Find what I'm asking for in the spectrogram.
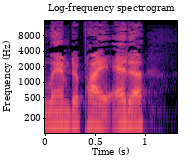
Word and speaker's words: Lambda Pi Eta: He's the professor of communication studies over at Hastings College and also the faculty advisor for Lambda Pi Eta.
